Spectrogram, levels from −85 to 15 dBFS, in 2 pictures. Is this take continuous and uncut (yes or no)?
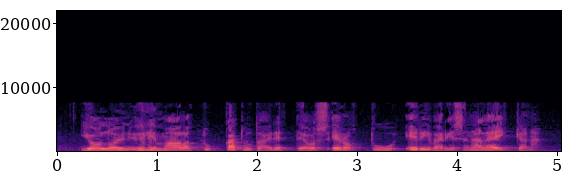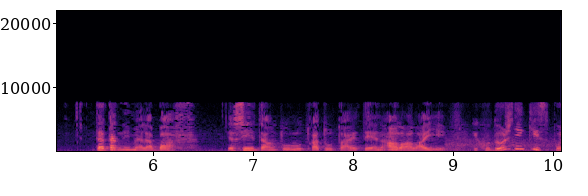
no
